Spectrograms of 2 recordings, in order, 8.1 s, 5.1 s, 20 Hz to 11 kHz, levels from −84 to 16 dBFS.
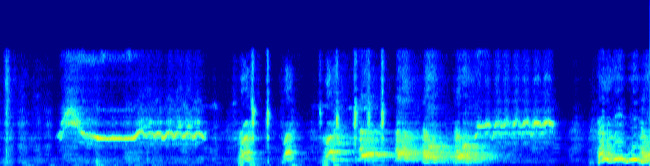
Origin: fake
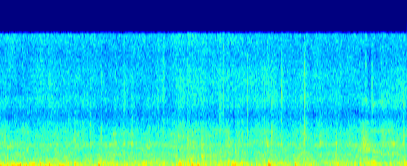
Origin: fake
